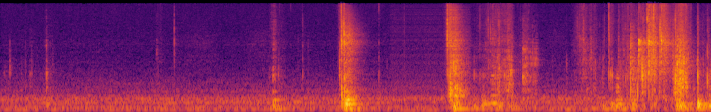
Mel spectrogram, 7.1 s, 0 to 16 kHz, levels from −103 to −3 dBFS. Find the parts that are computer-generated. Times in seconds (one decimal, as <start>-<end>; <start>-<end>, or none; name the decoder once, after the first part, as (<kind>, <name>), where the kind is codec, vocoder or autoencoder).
3.9-4.7 (autoencoder, DAC-VAE)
